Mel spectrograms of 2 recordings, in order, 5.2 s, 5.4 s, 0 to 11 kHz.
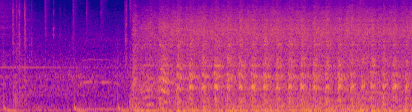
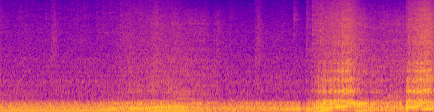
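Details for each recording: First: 1986 Porsche 944 Turbo, engine just reinstalled, DME temperature sensor unplugged: long crank, then the engine stumbles to life with a lumpy, uneven beat. The DME reads it as freezing cold and overfuels, wetting the plugs and blowing white smoke of unburnt fuel. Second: 1986 Porsche 944 Turbo after replacing the faulty open-circuit DME temperature sensor (old one read over 2,000 ohms) with a new Bosch 0 280 130 026: engine fires and revs cleanly, settles to a steady even idle, no smoke, no misfire.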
